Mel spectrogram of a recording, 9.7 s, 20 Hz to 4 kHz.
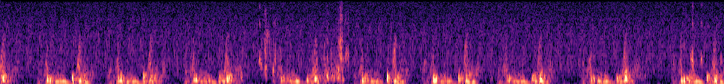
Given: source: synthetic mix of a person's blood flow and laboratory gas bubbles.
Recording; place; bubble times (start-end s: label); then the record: Doppler ultrasound of blood flow; precordium
3.19-3.24 s: bubbles
3.44-3.69 s: bubbles
4.30-4.67 s: bubbles
9.09-9.30 s: bubbles
9.33-9.38 s: bubbles
9.60-9.64 s: bubbles
From the record:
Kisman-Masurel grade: 221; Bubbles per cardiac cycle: several, 3 to 8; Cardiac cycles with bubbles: 10 to 50%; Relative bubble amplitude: barely perceptible (0.100 to 0.250); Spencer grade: 2 (many but less than half of the cardiac periods contain bubble signals, singularly or in groups); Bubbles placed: only in the low amplitude regions of the cardiac cycle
